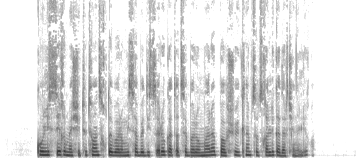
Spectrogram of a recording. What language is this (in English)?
Georgian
